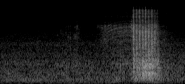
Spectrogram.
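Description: A power tool whirs briefly.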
